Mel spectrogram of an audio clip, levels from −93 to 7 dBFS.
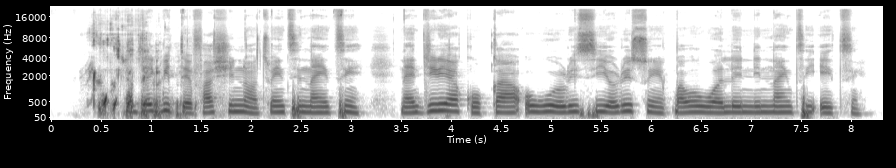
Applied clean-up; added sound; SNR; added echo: neural mask model Resemble Enhance denoiser.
